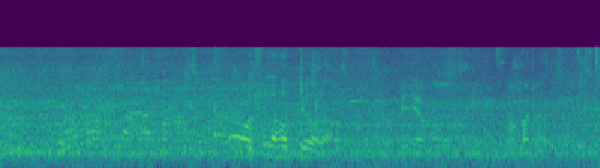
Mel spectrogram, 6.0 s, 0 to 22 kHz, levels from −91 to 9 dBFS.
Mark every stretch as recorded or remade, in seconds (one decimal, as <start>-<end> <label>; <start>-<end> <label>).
0.0-2.2 remade; 2.2-4.2 recorded; 4.2-4.9 remade; 4.9-6.0 recorded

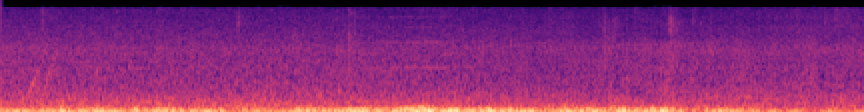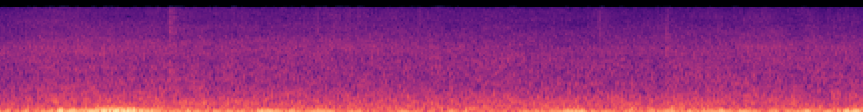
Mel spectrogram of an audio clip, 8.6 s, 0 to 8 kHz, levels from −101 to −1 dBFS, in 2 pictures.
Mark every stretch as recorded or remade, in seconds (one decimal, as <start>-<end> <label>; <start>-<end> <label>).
0.0-2.6 recorded; 2.6-5.6 remade; 5.6-6.7 recorded; 6.7-8.6 remade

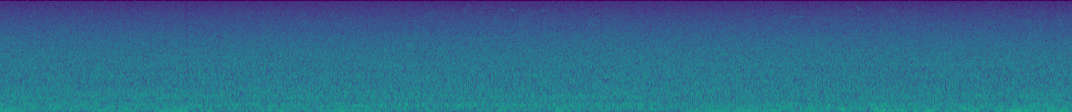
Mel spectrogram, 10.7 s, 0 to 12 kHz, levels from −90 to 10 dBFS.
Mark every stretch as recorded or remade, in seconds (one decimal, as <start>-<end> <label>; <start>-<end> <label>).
0.0-10.7 recorded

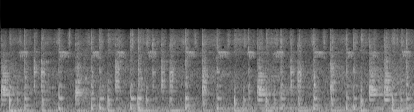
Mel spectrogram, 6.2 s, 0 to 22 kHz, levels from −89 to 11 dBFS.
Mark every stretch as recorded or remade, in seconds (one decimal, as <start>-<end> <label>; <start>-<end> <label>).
0.0-6.2 recorded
